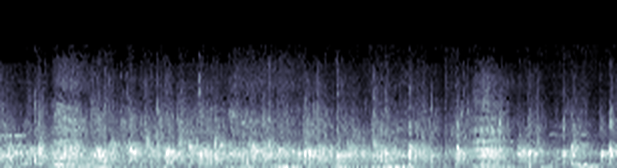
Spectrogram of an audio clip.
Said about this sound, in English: Stand to your feet, clap your hands, and give him some great praise.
